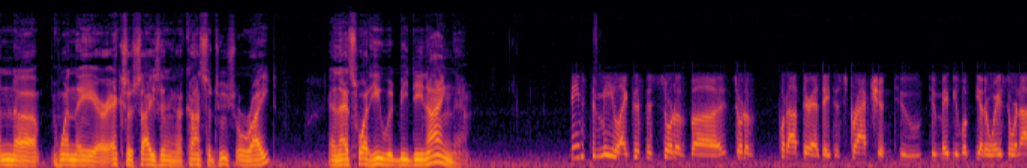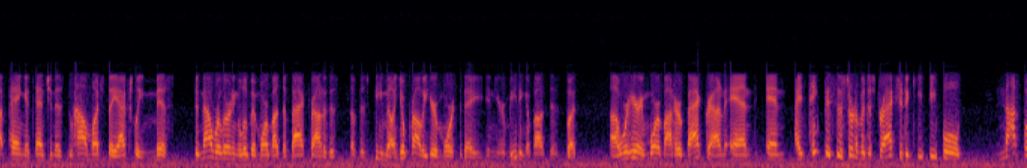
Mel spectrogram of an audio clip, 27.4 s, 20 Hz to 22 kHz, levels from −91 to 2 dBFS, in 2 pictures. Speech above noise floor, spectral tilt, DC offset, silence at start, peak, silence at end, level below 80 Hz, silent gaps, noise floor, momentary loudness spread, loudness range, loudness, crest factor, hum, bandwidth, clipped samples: 23 dB; -6 dB/octave; under 0.1%; 0 s; -6 dBFS; 0 s; -52 dBFS; none; -48 dBFS; 14 LU; 8 LU; -26 LUFS; 20 dB; none; 16 kHz; under 0.1%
